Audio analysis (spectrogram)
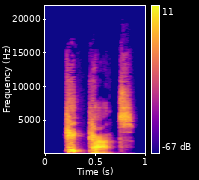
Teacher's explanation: equals stop T this happens in a word like KitKat where the first syllable kit ends in a t consonant and it links up with the next syllable cat which begins with a consonant · when T is at the end of a syllable or at the end of a word and it links up with another consonant it typically becomes the stop T · now you have a stop T in that first syllable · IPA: ʔ, /ʔ/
